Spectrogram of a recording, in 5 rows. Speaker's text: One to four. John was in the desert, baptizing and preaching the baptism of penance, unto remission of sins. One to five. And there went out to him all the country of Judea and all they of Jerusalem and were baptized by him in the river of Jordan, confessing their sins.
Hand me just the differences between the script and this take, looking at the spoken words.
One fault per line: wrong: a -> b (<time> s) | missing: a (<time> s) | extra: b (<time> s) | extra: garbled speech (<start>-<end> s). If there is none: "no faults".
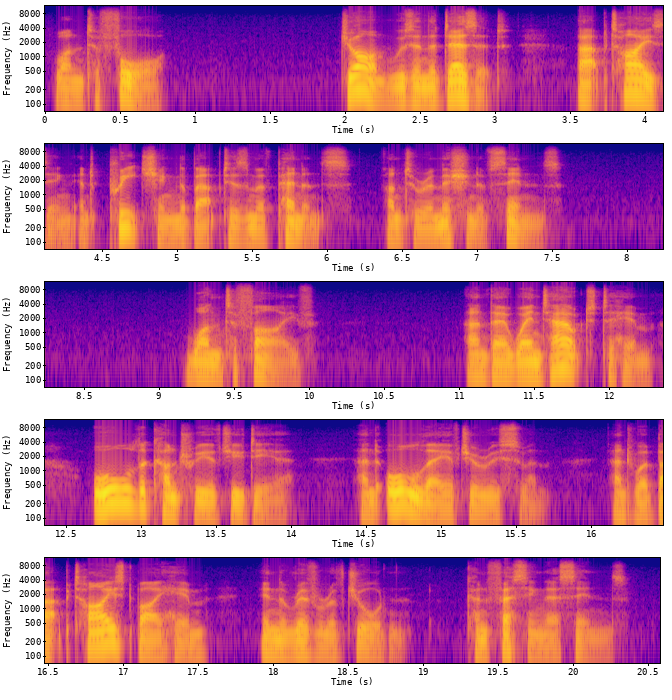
no faults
